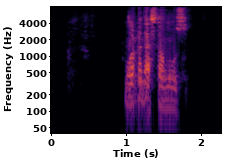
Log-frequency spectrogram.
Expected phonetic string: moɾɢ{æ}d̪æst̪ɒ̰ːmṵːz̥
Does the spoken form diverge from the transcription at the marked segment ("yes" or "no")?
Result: yes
